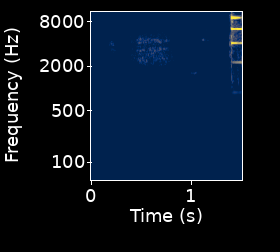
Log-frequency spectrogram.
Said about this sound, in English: And Grifka, before you respond, I got a little something for you. The Grifka Bell is back.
